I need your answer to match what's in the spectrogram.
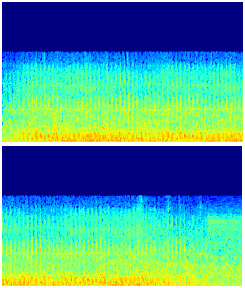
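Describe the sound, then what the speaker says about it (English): U.S. military helicopters fly out of Tan Son Nhut Airport during the Saigon airlift, a steady, dense rotor and engine roar running without break, recorded with a muffled, old-archival quality and no talking. "The helicopters were leaving from Tan Son Nhut Airport, now besieged by refugees desperate to escape."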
